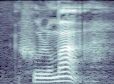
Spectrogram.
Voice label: "veneno", Mam; INALI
